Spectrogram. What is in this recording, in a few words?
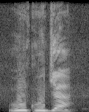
"ungkuja" netbag, Yawa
